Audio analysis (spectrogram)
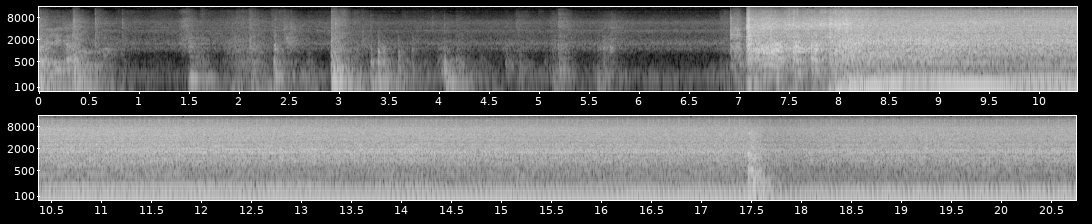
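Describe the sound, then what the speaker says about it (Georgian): A BMW car engine, just repaired, cranks and catches on its first start after some clicks and handling sounds, then settles into a steady, loud, even idle that runs close and continuous. "ეხლა გავაკეთოთ პირველი დაქოქვა"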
